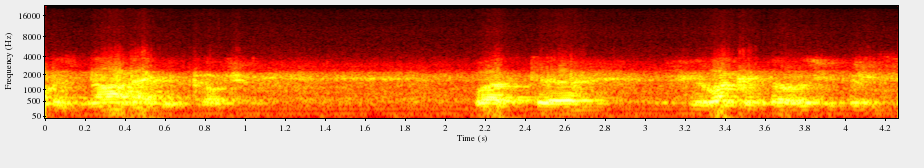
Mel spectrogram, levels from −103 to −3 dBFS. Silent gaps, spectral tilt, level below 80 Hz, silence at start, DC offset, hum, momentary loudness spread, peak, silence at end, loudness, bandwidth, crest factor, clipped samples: none; -6 dB/octave; -54 dBFS; 0 s; under 0.1%; 60 Hz at -55 dBFS; 15 LU; -8 dBFS; 0 s; -20 LUFS; 5.6 kHz; 14 dB; under 0.1%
